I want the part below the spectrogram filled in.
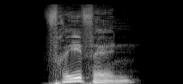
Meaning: to commit an outrage
- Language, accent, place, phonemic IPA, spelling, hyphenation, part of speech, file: German, Germany, Berlin, /ˈfʁeːfl̩n/, freveln, fre‧veln, verb, De-freveln.ogg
